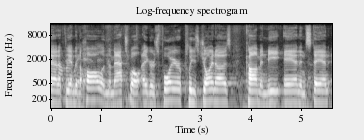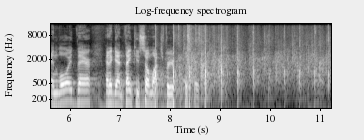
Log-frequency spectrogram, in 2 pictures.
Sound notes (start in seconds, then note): 8.1 audience applauds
